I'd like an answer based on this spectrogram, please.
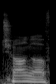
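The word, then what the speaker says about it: Chang'e: don't believe it that even the cha it's pronounced chunga for Chinese Lander could never have landed on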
